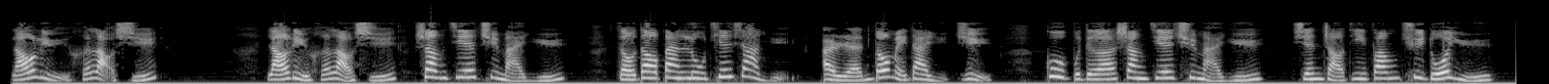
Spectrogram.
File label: chinese tongue twister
